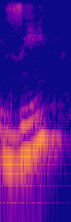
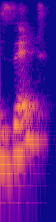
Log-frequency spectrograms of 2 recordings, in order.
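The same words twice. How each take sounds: First: The letter is said the American way. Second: The letter is said the British way. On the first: "Americans say Z" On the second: "in Britain we say Z"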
